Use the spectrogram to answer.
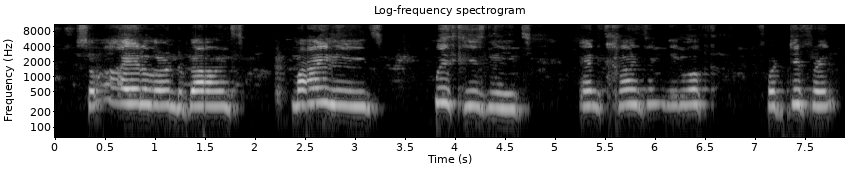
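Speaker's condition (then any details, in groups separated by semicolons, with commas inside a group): Cerebral palsy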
